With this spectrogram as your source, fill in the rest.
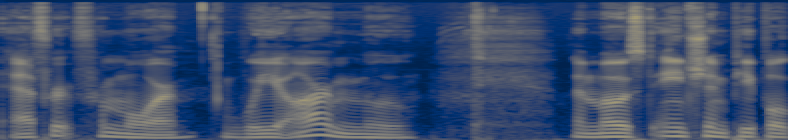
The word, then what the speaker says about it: Mu: ancestors teach us that pronounce moo like in a cow is the indigenous name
